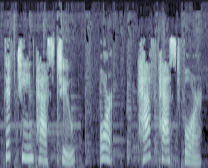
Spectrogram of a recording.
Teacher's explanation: When telling the time, English speakers usually stress the minutes if they're not on the hour. For instance, we say 15 past 2 or half past 4.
